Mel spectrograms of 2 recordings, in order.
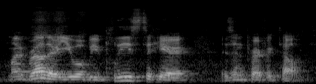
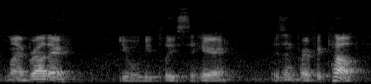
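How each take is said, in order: First: It is read with natural, light pauses. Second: It is read with long, exaggerated pauses.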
